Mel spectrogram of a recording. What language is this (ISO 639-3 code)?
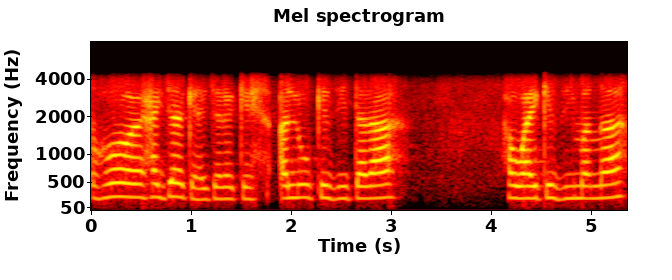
mni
